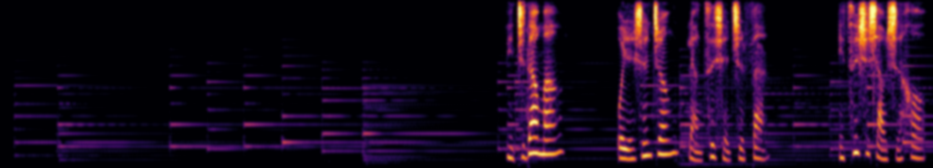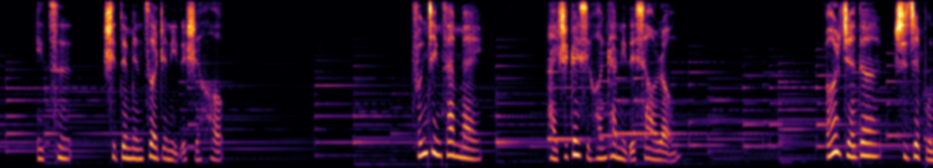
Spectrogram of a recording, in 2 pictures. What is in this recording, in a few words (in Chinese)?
文艺 台湾腔 旁白类 温柔 甜美 音乐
